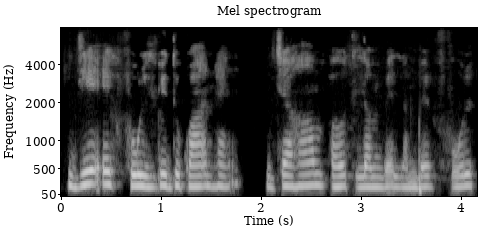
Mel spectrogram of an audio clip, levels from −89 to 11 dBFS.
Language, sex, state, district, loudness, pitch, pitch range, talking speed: Hindi, female, Uttarakhand, Uttarkashi, -18 LUFS, 190 Hz, 185-205 Hz, 160 wpm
